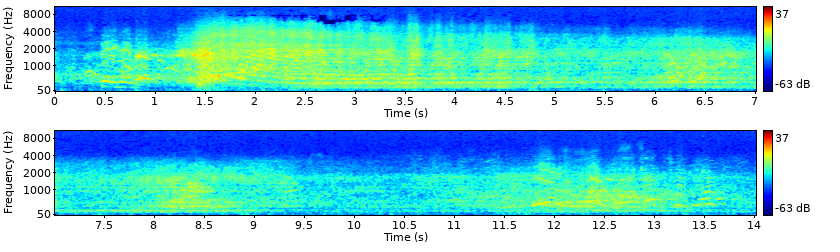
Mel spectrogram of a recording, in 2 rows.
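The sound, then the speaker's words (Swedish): A Saab 35 Draken delta-wing jet fighter, a 1950s design, roars past with a broad, rumbling engine noise that holds steady, eases briefly and swells again, while speech runs over it. “1550 på flygplan 35 Draken. Där kommer han, och sen ska han gå till 10 000 runt.”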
